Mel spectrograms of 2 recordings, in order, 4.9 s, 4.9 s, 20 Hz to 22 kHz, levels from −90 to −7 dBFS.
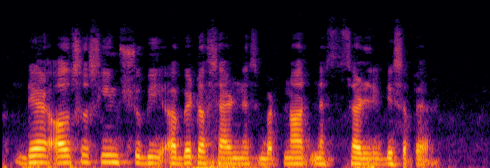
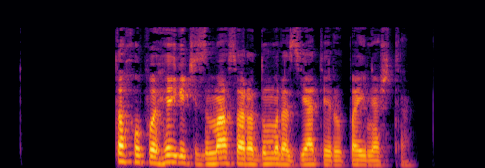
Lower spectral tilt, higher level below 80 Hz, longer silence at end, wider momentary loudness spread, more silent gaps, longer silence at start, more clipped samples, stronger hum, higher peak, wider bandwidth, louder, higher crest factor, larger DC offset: first, -7.5 dB/octave vs -5.5 dB/octave; first, -34 dBFS vs -64 dBFS; second, 0.5 s vs 0.75 s; about the same, 7 LU vs 8 LU; neither; second, 0.05 s vs 1.15 s; neither; neither; about the same, -4 dBFS vs -2 dBFS; about the same, 10.5 kHz vs 11.5 kHz; about the same, -21 LUFS vs -20 LUFS; about the same, 18 dB vs 20 dB; neither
